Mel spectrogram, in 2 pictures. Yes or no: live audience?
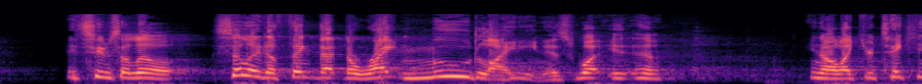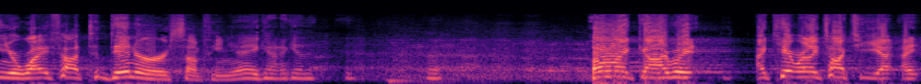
yes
